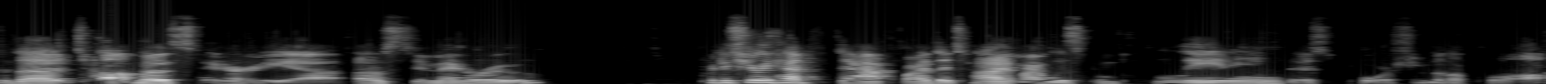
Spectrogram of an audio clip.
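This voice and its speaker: At a fairly slow pace, a woman speaks at medium pitch with lively intonation in a dry, close sound with no echo. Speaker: gaming video creator. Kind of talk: casual monologue. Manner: halting, many fillers; mumbling at times.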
